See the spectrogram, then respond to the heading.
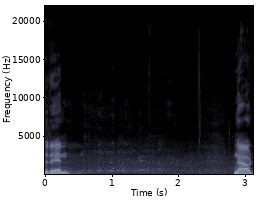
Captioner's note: laughter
